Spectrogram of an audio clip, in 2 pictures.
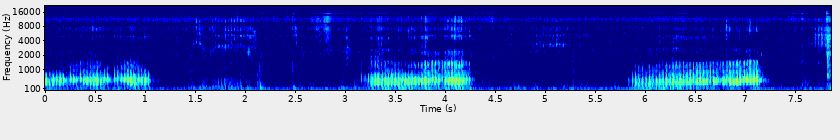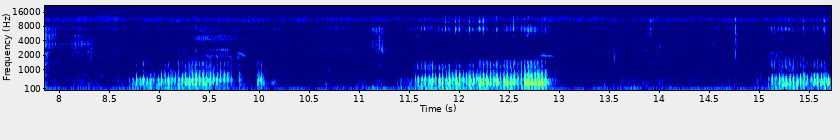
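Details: Purring from a tabby cat resting on a table comes in regular rumbling waves, about a second long and separated by brief near-silent gaps, over a low steady hum.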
